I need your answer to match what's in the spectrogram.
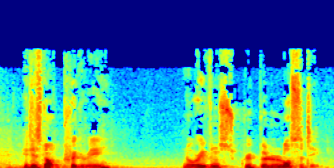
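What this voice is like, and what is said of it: Put-on British accent. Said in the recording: “You can't say that without a British accent, can you? ... My wife does a better British accent than I do, actually.”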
